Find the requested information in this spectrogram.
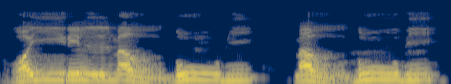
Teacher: samping lidah itu menekan di gigi geraham atas. Dua-duanya atau salah satu. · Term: huruf do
